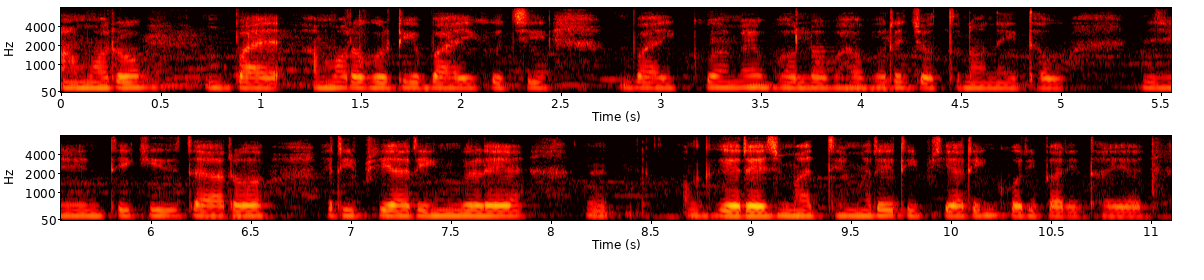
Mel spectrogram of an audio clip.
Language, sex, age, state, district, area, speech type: Odia, female, 18-30, Odisha, Mayurbhanj, rural, spontaneous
